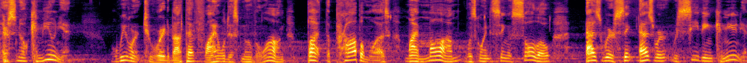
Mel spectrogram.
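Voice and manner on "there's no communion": hushed, urgent stage half-whisper. Retelling being half-whispered to during a church service, retold half-whisper. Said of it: "he whispers to Julie and me".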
